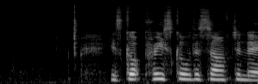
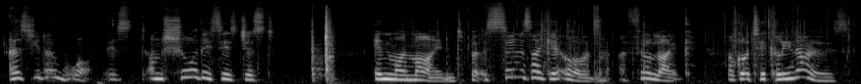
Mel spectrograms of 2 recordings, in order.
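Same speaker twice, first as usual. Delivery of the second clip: ordinary delivery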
